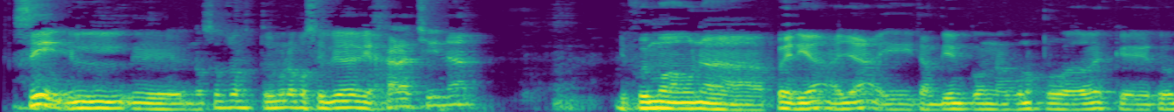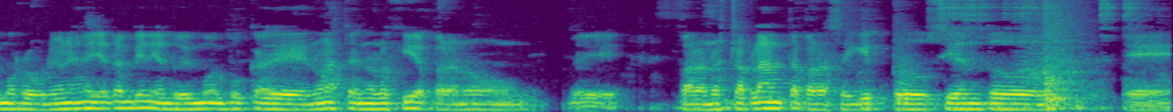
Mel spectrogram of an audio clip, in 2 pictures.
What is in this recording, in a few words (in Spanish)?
Cuña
